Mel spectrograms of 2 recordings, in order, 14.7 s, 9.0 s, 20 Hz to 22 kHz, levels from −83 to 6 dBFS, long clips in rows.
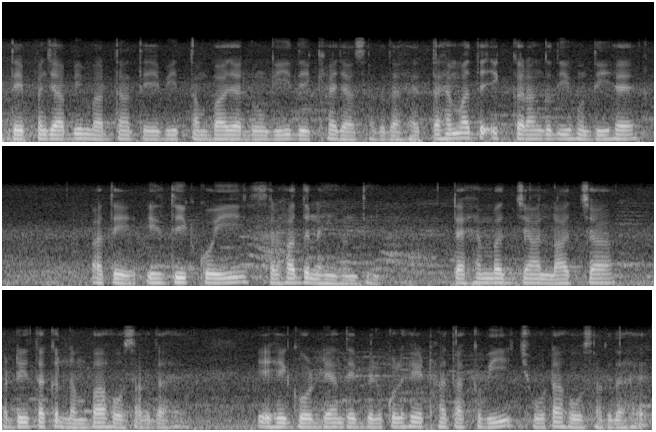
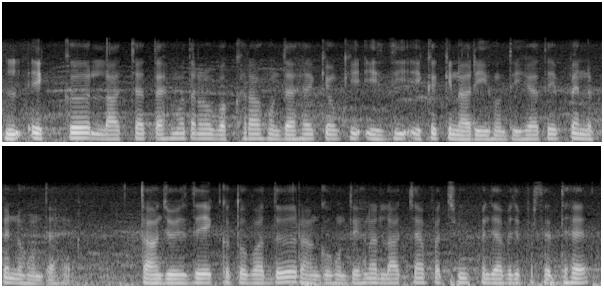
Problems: none marked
